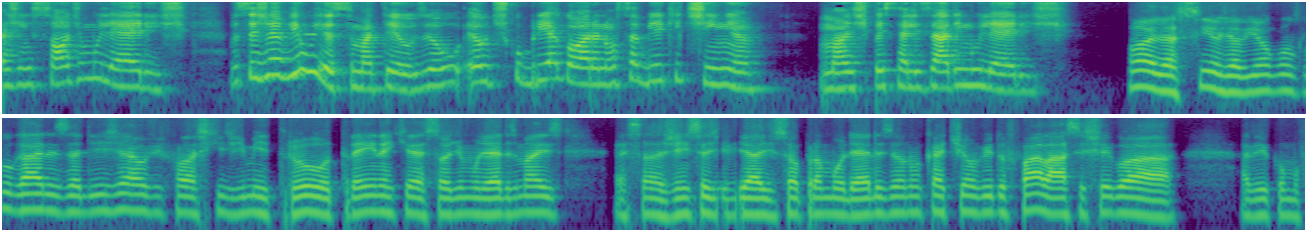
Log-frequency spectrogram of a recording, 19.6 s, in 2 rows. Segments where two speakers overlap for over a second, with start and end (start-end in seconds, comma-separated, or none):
none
